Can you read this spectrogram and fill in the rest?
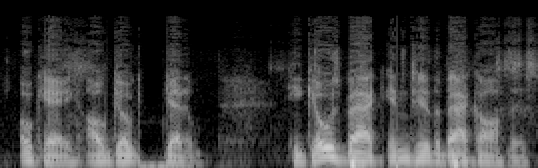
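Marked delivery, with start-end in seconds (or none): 0.2-1.6 mock cool, unbothered, very calm and easy. Retelling how a manager answered a customer demanding the manager, imitating a calm reply. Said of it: "he says very calmly".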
